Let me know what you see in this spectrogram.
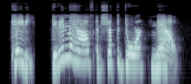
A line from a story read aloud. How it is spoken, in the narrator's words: mother yelled from the car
